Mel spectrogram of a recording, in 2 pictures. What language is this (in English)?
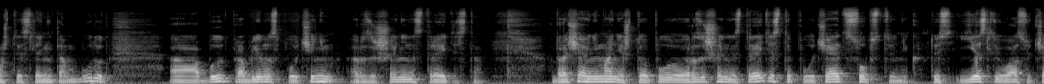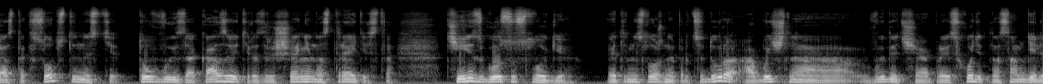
Russian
